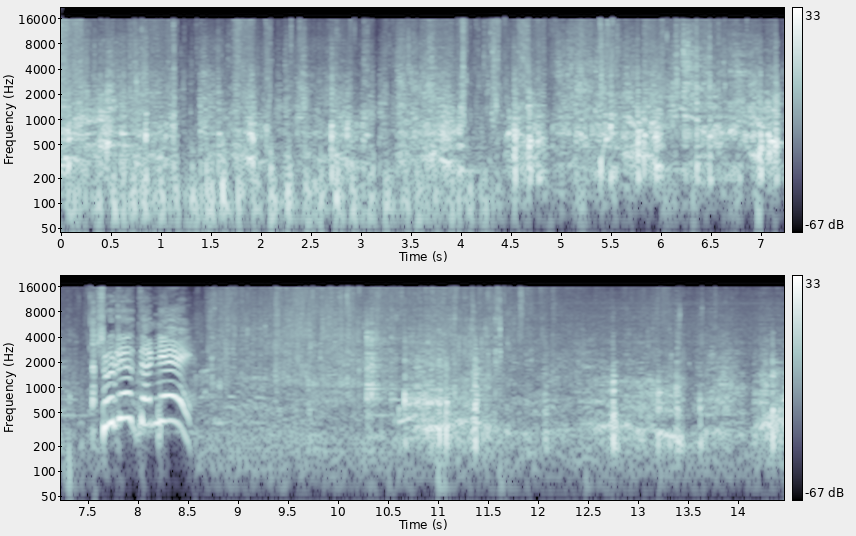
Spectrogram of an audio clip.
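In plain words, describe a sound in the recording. A wooden ladle stirs a thick, bubbling curry in a large pot.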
